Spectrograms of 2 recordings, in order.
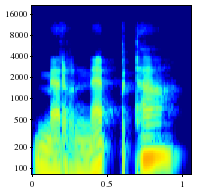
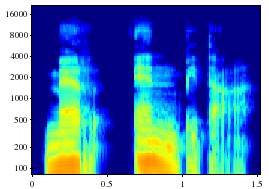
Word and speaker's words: Merneptah: Today, you'll often find the king described as Merneptah or Mer en Ptah, both of which are perfectly valid and functional. For the ancients, though, it was probably pronounced something like Ma ne Ptah Khetep her Ma'at. We learn that from letters received from rulers in Syria, which I'll explain shortly.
